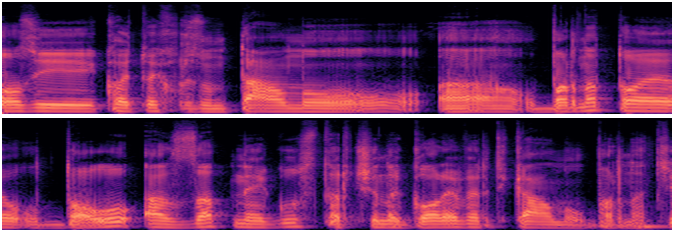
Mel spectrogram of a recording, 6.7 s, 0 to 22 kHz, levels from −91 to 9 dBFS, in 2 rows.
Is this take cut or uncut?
uncut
